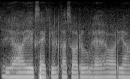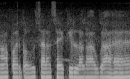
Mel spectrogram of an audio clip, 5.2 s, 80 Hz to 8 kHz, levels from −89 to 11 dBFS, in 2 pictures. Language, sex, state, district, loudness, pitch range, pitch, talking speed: Hindi, male, Jharkhand, Ranchi, -20 LUFS, 125-130 Hz, 130 Hz, 170 wpm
